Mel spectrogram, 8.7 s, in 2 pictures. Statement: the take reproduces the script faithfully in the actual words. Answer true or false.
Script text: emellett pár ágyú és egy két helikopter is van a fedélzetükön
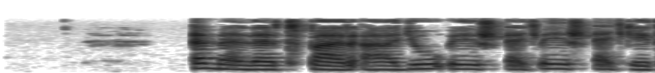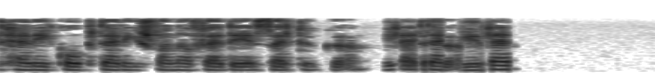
false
